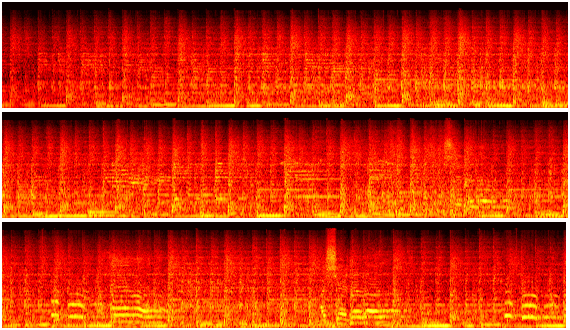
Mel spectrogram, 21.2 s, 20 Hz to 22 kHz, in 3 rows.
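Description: A raw 1963 live beat rock recording from the Star-Club in Hamburg plays at steady full volume, with a dense, driving band sound of guitars, bass and drums filling the whole stretch without a break.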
